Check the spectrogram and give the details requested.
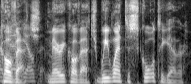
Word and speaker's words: Kovach: I said it wrong already. You said it the way they say it in Hungary. Right. We're in the United States, so I say Kovach.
